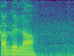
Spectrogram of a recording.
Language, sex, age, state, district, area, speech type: Urdu, male, 18-30, Delhi, East Delhi, urban, read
